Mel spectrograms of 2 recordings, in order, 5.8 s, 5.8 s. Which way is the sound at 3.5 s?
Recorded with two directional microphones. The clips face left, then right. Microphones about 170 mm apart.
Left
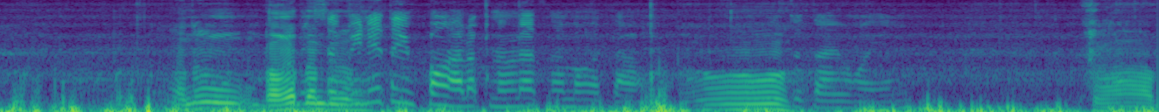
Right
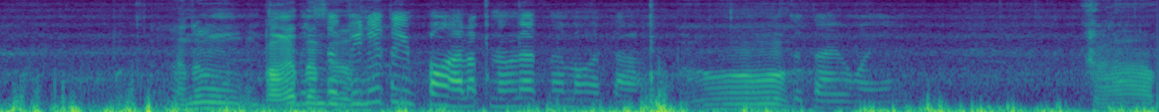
35° left (ahead or behind).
